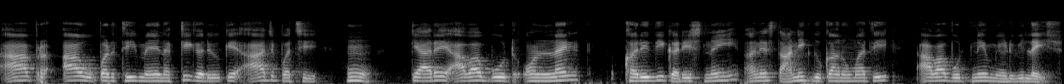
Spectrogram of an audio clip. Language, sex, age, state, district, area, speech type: Gujarati, male, 18-30, Gujarat, Mehsana, urban, spontaneous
